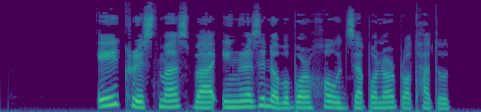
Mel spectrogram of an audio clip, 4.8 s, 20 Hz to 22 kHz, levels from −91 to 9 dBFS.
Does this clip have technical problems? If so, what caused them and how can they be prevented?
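No, there are no technical problems to point to in this speech recording. With nothing going wrong, there is no cause to trace and nothing that needs preventing.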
